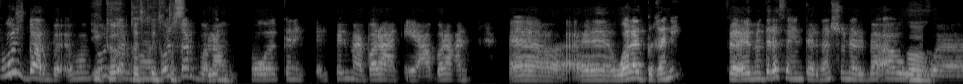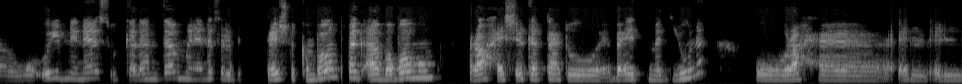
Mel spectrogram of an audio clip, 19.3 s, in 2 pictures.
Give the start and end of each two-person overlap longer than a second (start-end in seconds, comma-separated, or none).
0.9-2.4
